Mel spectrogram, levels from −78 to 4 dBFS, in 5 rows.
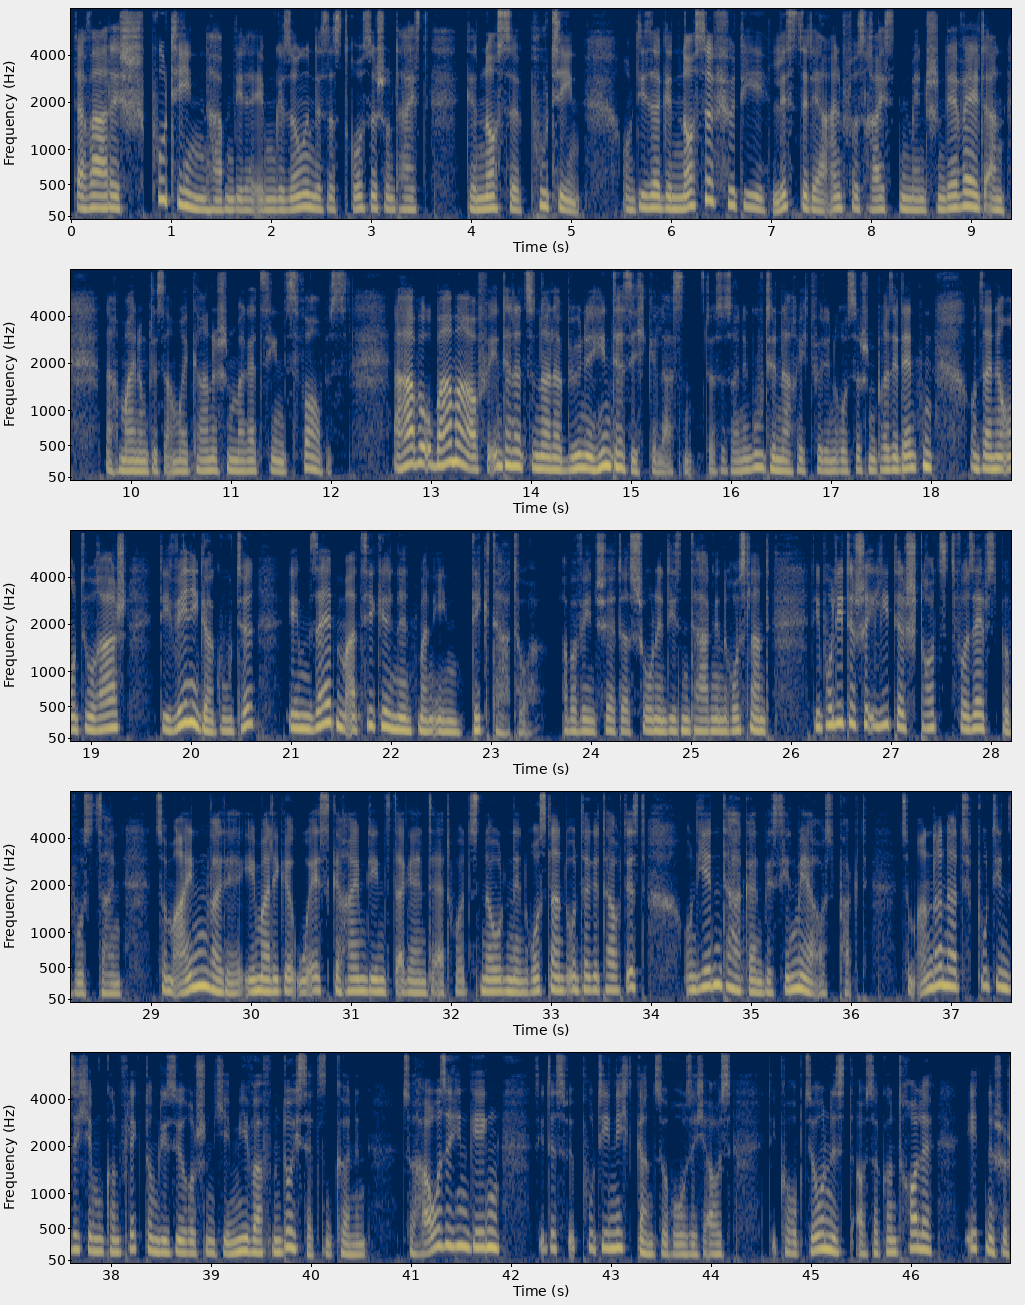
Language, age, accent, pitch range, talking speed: German, 50-69, German, 145-190 Hz, 165 wpm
